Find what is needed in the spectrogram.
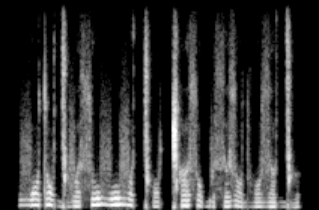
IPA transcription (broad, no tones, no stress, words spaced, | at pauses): vɔ tɔɡ͡ǀəvɐ so vovɐǀʰɔ ǁʰɐsɔbə səzɔdʱɔ zɐɡ͡ǀə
